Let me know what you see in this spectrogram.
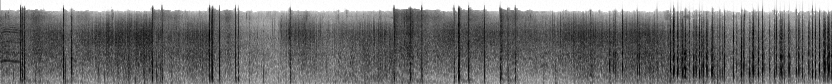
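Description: Fireworks display: aerial shells bursting with scattered sharp bangs, and from about three-quarters of the way through a dense, rapid crackling.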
